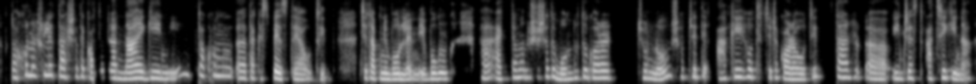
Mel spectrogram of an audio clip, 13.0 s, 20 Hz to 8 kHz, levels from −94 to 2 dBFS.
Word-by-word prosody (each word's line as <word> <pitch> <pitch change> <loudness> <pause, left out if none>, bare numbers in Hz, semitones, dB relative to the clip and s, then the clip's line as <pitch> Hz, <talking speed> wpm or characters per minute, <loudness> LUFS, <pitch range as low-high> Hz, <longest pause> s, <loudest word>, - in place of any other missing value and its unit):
তখন 265 +7 -1
আসলে 345 +1 0
তার 290 -2 +2
সাথে 295 -1 -3
কথাটা 245 +2 -4 0.2
না 215 - +9
এগিয়ে 235 +1 +2
নিয়ে 215 +1 -3 0.3
তখন 330 +1 -2 0.3
আ - - +2
তাকে 230 -2 -3
স্পেস 225 -3 +8
দেওয়া 195 -2 0
উচিত। - - -7 0.4
যেটা 240 -2 0
আপনি 210 -1 +4
বললেন। 195 -1 +5 0.2
এবং 210 +2 +3 0.6
আ - - +1 0.2
একটা 210 +4 -9
মানুষের 260 -1 -4
সাথে 290 -1 0
বন্ধুত্ব 230 +7 -1
করার 245 0 +4 0.4
জন্য 225 -4 +1 0.3
সবচাইতে 275 -1 -4 0.3
আগেই 275 +4 +1
হচ্ছে 265 -1 -1
যেটা 255 0 -4
করা 200 -2 +5
উচিত 285 +9 -6 0.2
তার 260 -1 +2 0.3
আ - - +3 0.3
ইন্টারেস্ট 225 +1 -2
আছে 225 +4 0
কিনা, 195 -3 +2
245 Hz, 165 wpm, -23 LUFS, 215-270 Hz, 0.6 s, না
